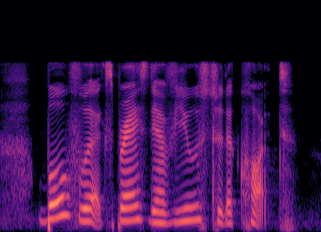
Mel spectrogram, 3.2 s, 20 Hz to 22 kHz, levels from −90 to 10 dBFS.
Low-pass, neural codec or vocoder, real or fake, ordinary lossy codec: 7.2 kHz; none; real; none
